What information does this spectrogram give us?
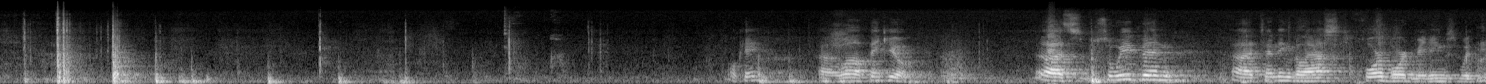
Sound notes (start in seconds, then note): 0.3 banging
